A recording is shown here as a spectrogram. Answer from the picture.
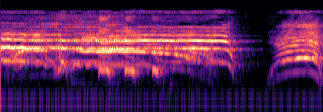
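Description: A young woman's long, high-pitched squeal of excitement at a gift, held for nearly two seconds and then falling away.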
